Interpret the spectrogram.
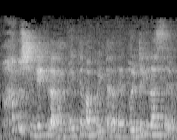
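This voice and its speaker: A woman's voice: medium pitch, racing, slight background noise. A woman giving a humorous testimony at a church revival, telling her story with lots of laughter and acted-out dialogue. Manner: animated storytelling, laughing often, acting out dialogue. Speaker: guest speaker at a church revival. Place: church sanctuary. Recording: echoey church hall from far off.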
